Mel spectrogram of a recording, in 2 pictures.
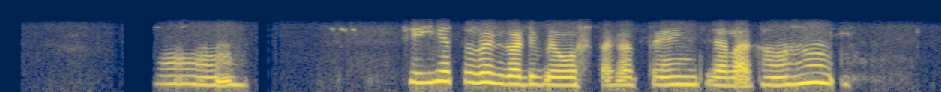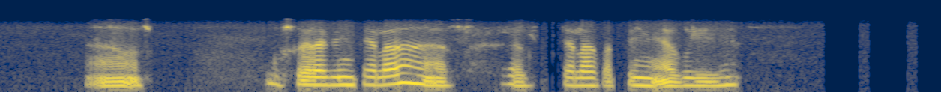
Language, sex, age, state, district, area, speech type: Santali, female, 30-45, West Bengal, Uttar Dinajpur, rural, conversation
